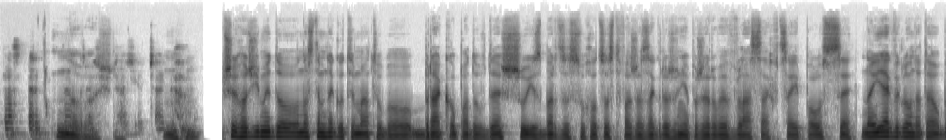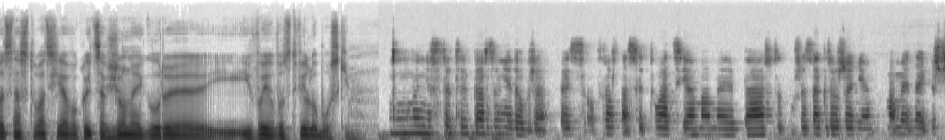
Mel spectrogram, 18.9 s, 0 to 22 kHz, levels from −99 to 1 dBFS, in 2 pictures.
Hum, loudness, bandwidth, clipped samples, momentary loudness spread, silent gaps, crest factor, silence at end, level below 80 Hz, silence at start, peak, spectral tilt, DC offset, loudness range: none; -19 LUFS; 13.5 kHz; under 0.1%; 13 LU; 2.09-2.21 s; 18 dB; 0 s; -38 dBFS; 0.05 s; 0 dBFS; -6 dB/octave; under 0.1%; 9 LU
